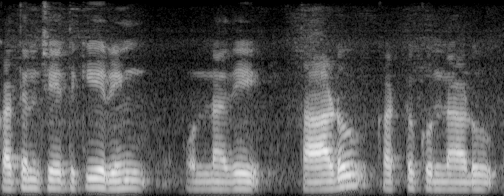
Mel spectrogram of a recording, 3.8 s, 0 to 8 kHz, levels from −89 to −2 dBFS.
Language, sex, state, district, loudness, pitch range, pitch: Telugu, male, Telangana, Mahabubabad, -19 LUFS, 115-125 Hz, 120 Hz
